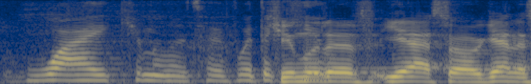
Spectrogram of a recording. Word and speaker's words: Qmulative: about the name why cumulative cumulative yeah so again it started as like a blog online feed as simple as my name is you know about cumulative what with a queue I do get some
